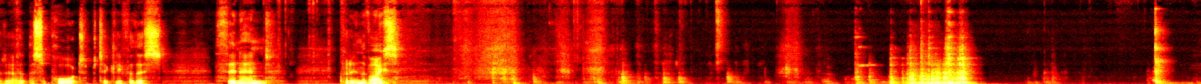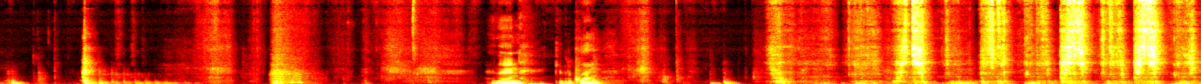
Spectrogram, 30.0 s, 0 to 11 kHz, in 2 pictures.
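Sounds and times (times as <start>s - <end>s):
bench vise scraping: 24.6s - 30.0s.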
